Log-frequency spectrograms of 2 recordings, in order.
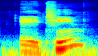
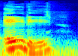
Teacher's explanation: when we speak the stress is on the second syllable 18 and when we have 80 the stress is on the first syllable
